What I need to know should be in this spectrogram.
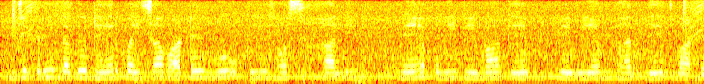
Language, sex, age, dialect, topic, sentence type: Bhojpuri, female, 60-100, Northern, banking, statement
